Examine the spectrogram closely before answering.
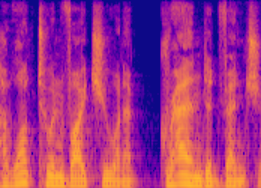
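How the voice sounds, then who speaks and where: A man speaks in a put-on character voice, raspy and medium in pitch, at a fairly quick pace. The recording is very clean, with a silent background. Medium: read story. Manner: warm, expansive, persuasive.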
